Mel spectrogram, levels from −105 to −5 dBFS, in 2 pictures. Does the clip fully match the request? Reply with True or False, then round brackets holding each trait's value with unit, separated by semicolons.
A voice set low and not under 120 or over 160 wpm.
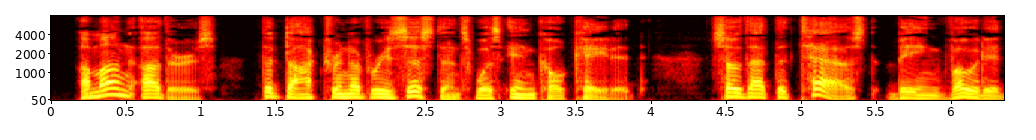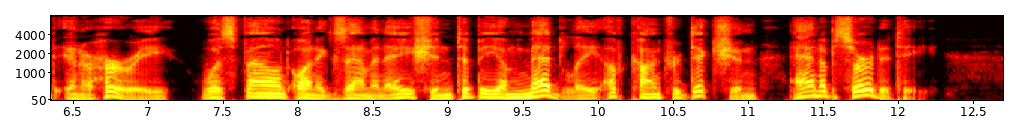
True (120 Hz; 135 wpm)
